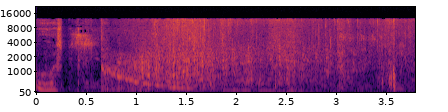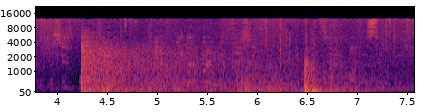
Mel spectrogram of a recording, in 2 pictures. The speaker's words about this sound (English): Well, we've just had the whistling sound of incoming fire so close that we had to take cover.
